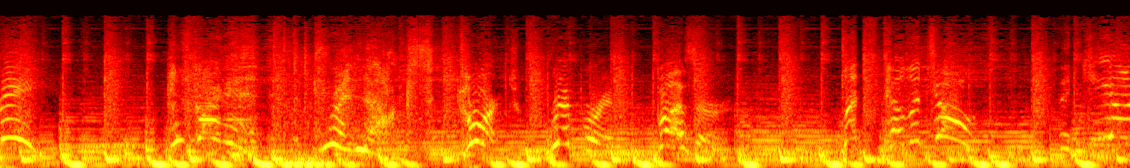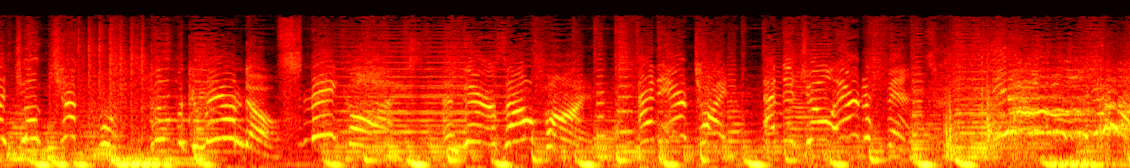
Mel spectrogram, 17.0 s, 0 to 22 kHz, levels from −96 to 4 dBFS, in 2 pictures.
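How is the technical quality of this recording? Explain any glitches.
One glitch stands out, an underrun with held sample at 3.14 s. The output buffer ran dry for about 5.8 ms, a gap of 256 samples, and the converter froze on its last value. Unlike a dropout to silence, the waveform holds flat, so the sound stalls briefly with no click. Nothing was skipped, so playback resumes where it paused and the gap closes softly.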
